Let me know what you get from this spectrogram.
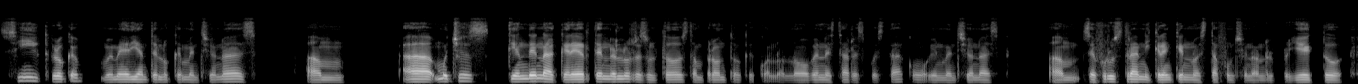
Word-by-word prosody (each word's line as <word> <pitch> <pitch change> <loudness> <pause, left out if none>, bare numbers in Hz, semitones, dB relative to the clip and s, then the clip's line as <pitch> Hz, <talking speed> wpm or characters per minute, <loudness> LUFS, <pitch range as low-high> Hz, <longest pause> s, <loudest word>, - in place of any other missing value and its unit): Sí, 170 -1 -3
creo 130 -1 +2
que 150 - -1 0.2
me, 115 +1 -4
mediante 120 -1 +2
lo 115 -1 -6
que - - -7
mencionas, 115 +3 -3 0.5
am, 105 0 -2 0.6
ah, 125 0 +8
muchos 145 +1 0
tienden 135 +2 +6
a 125 -3 +8
querer 115 +2 +5
tener 125 -1 +2
los 130 0 +1
resultados 110 0 -3
tan 105 - -8
pronto 110 -1 -5
que - - -15
cuando - - -12
no 100 0 -4
ven 110 0 -4
esta 105 - -5
respuesta, 115 +1 -10
como 110 - -9
bien 105 0 -7
mencionas, 100 0 -5 0.5
am, 105 0 -2
se - - 0
frustran 125 -2 +2
y 105 - -5
creen 110 0 +3
que 110 - 0
no 110 -1 -3
está 105 +1 -5
funcionando 100 -1 -8
el - - -14
proyecto, 105 +1 -1
110 Hz, 170 wpm, -24 LUFS, 105-125 Hz, 0.6 s, ah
